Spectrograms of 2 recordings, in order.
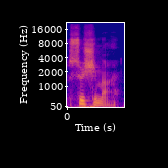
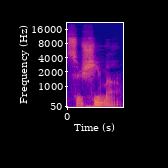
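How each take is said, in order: First: The name is said without an American pronunciation. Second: The name is said with an American pronunciation. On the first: The speaker calls it right. "which is how I learned is Tsushima" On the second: The speaker calls it wrong. "That's like the very Americanized way to say it"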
